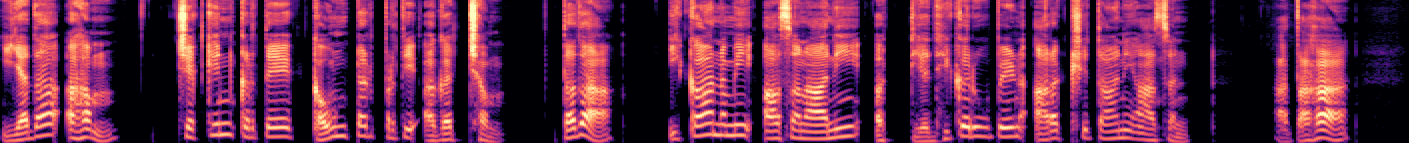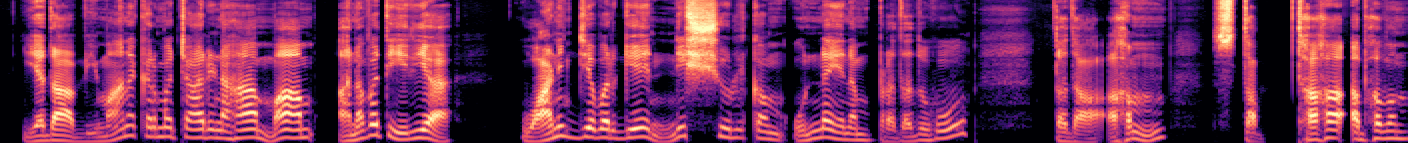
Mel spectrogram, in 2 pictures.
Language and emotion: Sanskrit, surprised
